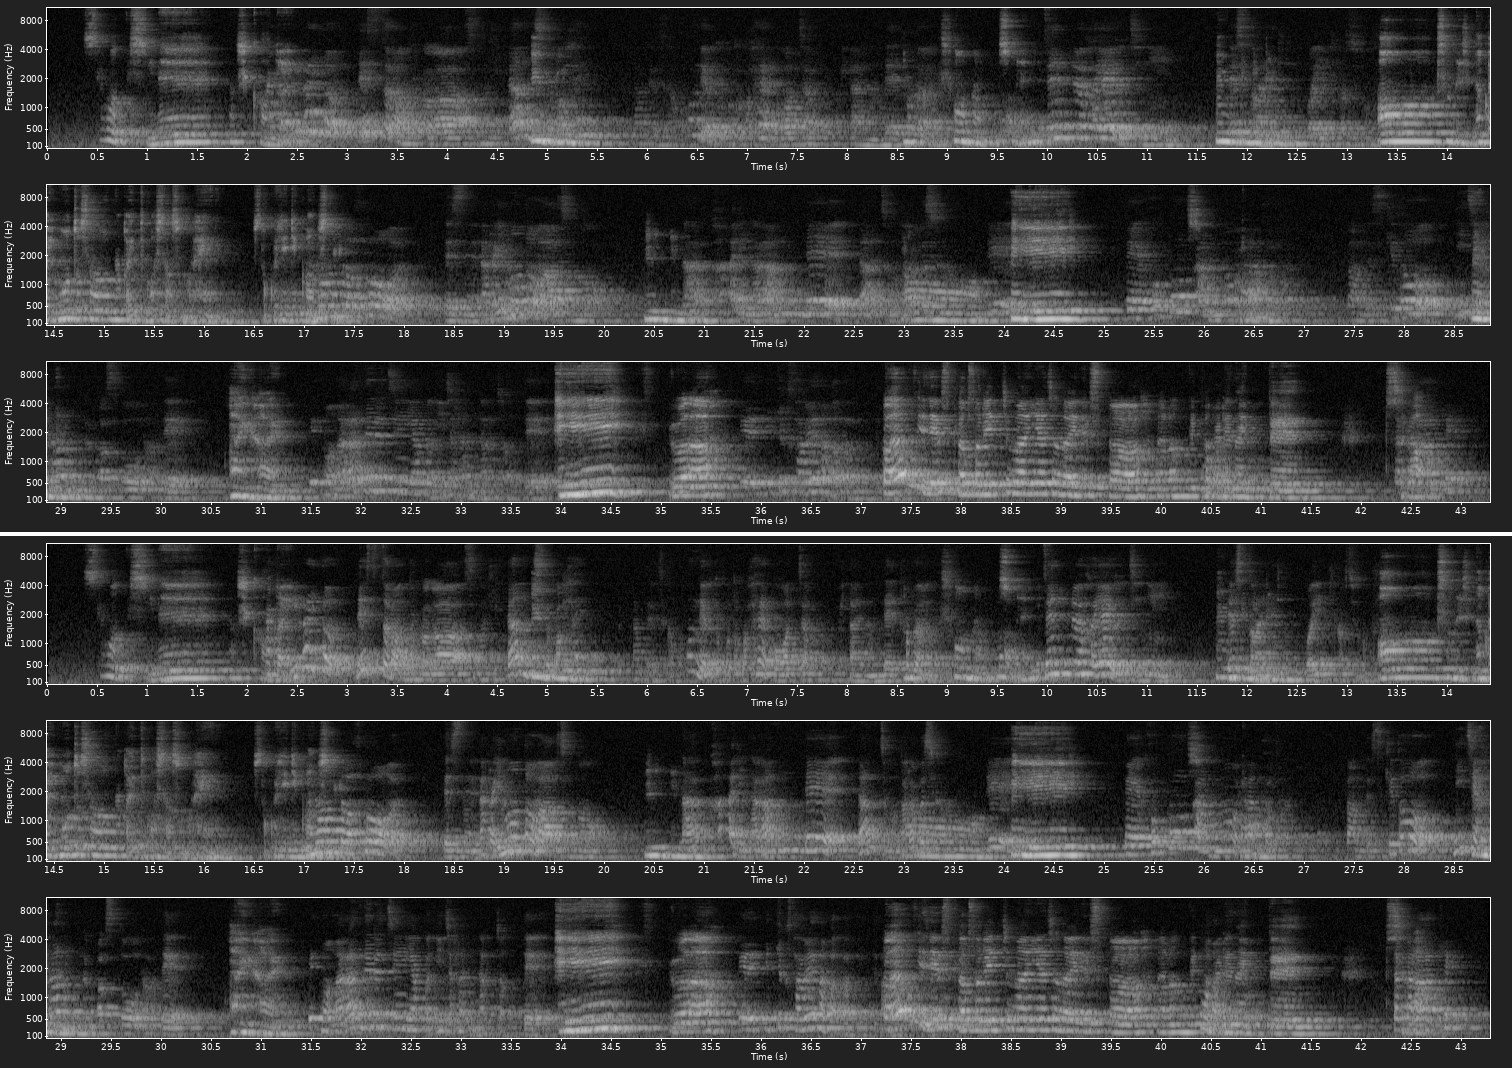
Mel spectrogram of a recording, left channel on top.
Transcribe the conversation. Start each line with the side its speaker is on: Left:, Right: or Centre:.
Left: そうですね。確かに。
Right: なんか意外とレストランとかが、その日ランチとか早く、
Left: うんうん。
Right: なんていうんですか、混んでるとことか早く終わっちゃうみたいなんで、多分、
Left: うんそうなんですね。
Right: もう、午前中早いうちに
Left: うんうんうん。
Right: レストランに行った方がいい気がします。
Left: ああ、そうです。なんか妹さんなんか言ってました、その辺。食事に関して。
Right: 妹、そうですね。なんか妹は、その、
Left: うんうん。
Right: な、かなり並んで、ランチも並ぶしかなくて、
Left: ああ、ええ
Right: で、北欧館のランチを食べようと思ったんですけど、
Left: そっか。
Right: 2時半がラストオーダーで、
Left: うんうん。はいはい。
Right: でもう並んでるうちにやっぱ2時半になっちゃって、
Left: ええうわ
Right: で、結局食べれなかったって言ってたんですよ。
Left: ー、マジですかそれ一番嫌じゃないですか。並んで食べれないって。
Right: そうなんですよ。
Left: つら。
Right: だからけ、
